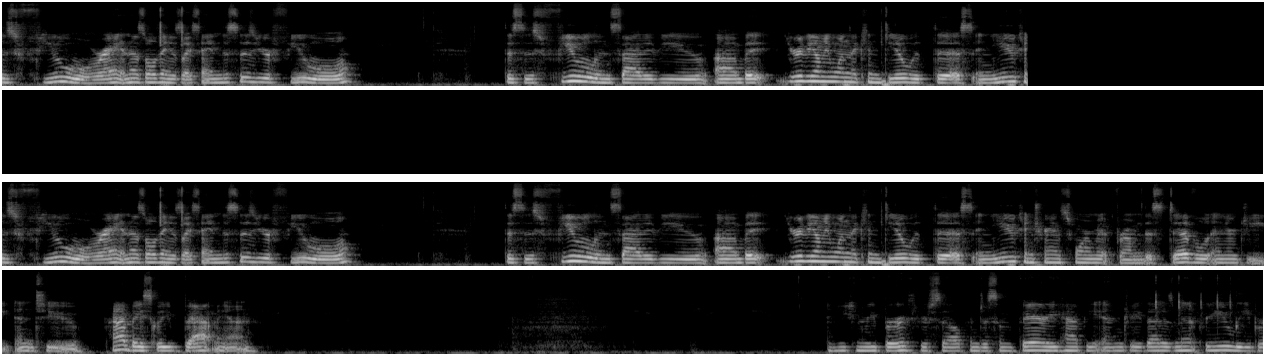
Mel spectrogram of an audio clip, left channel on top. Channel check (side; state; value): left; drops out; at 10.3 s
